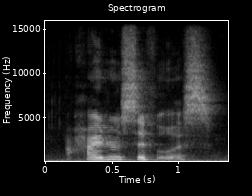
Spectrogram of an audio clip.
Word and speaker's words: hydrocephalus: According to one story, they were originally children with hydrocephalus. I said it right. – You got it.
